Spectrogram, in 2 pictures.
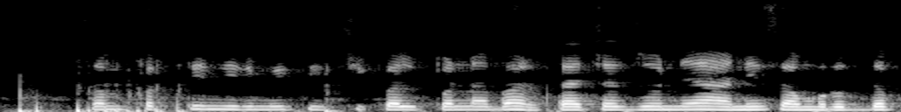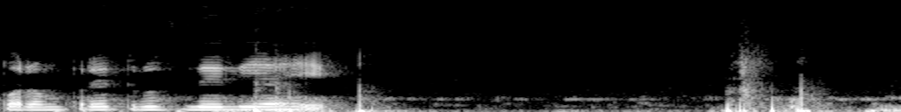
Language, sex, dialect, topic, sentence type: Marathi, female, Varhadi, banking, statement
